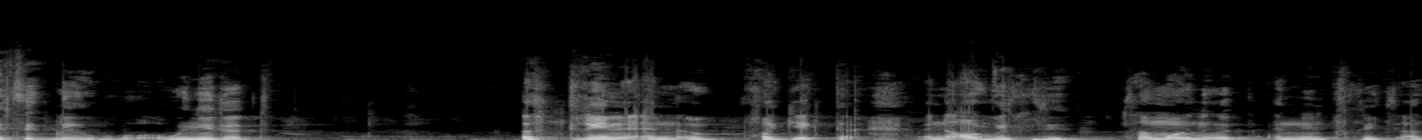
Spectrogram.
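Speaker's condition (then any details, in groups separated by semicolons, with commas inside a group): Spastic cerebral palsy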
